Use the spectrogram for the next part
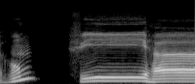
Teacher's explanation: মিম সাকিন কে বিনা গুন্নায় জাহির করে পড়তে হয়। একে ইজহারেশাফাবি বলে।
